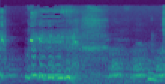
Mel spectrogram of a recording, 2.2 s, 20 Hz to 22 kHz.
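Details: A Weimaraner whines in two drawn-out, wavering bursts, wanting to be let outside; recorded October 27, 2022.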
